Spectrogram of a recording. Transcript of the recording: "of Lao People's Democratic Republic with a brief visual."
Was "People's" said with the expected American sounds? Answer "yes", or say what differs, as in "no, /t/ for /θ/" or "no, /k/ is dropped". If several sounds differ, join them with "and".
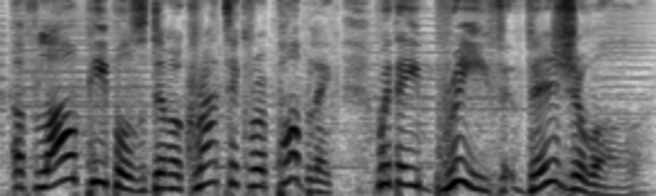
yes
